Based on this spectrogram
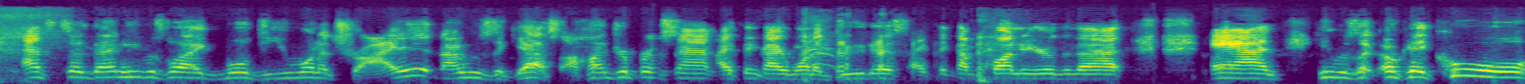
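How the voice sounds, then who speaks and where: The delivery is very fast with ordinary pitch variation. The sound is dry and close, with no echo. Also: man, high pitch for a man. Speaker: comedian. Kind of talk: podcast interview.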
